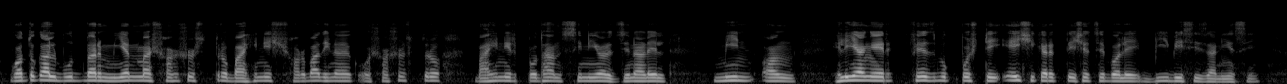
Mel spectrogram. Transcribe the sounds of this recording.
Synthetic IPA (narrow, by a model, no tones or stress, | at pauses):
ɡɔt̪okalbud̪̚baɾmijanmaɾʃɔʃost̪ɾobaɦiniɾʃɔɾbad̪ʱinaokoʃɔʃost̪ɾo | baɦiniɾpɾod̪ʱansinijoɾd͡ʑenaɾel | minɔŋ | ɦilijaŋeɾfes̬buk̚posʈeʔejʃikaɾok̚t̪ieʃet͡ɕʰebolebibisid͡ʑanijet͡ɕʰe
